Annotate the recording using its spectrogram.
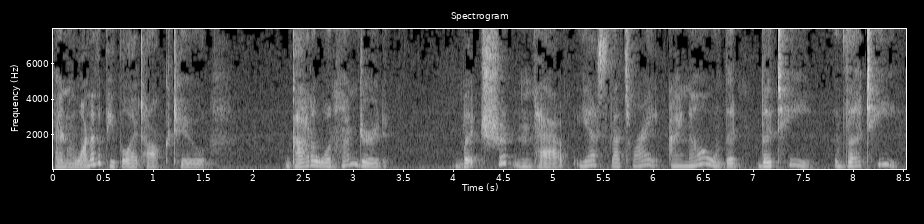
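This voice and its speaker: Young woman rambling to the camera at home, mellow warm voice, a little faint noise behind. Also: medium pitch, lively intonation, a little slow. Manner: chatty and rambling, fond of saying "like". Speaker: vlogger. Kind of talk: casual chat to camera.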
